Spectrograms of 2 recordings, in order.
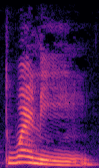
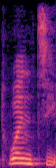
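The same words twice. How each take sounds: First: The middle t sound is dropped. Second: The middle t sound is clearly pronounced. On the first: "وفي ناس بتنطقها twenty" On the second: "ركز قوي في مقطع تي"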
